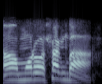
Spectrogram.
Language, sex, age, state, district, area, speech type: Manipuri, male, 45-60, Manipur, Kangpokpi, urban, conversation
